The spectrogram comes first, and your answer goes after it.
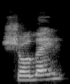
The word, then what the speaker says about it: Sholeh: writer and literary translator Sholay Sholay as she said - it rhymes with Olay so I'm trying to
